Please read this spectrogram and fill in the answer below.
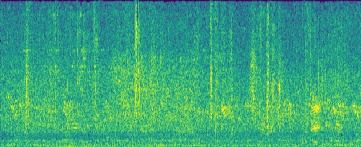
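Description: Outdoor street ambience: indistinct distant voices over a steady low engine hum that fades out a little before halfway, with a few small clicks.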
